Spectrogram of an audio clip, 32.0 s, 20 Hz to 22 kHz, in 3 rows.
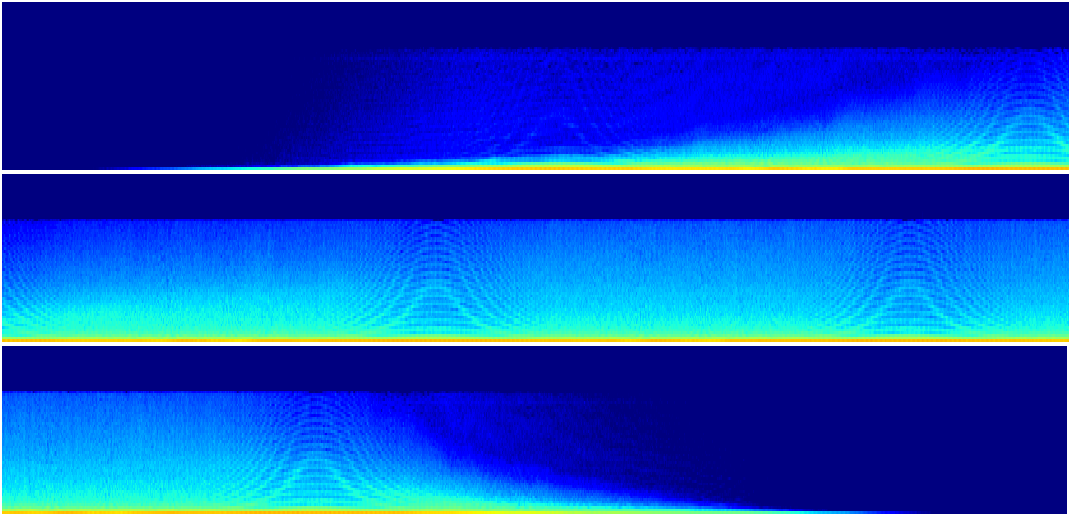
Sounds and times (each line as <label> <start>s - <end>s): drone 1.7s - 30.0s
